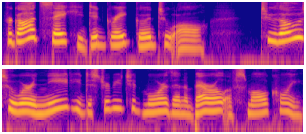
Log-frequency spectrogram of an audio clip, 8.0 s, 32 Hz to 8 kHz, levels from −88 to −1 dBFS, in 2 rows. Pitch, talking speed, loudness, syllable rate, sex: 210 Hz, 180 wpm, -18 LUFS, 4.1 syllables/s, female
